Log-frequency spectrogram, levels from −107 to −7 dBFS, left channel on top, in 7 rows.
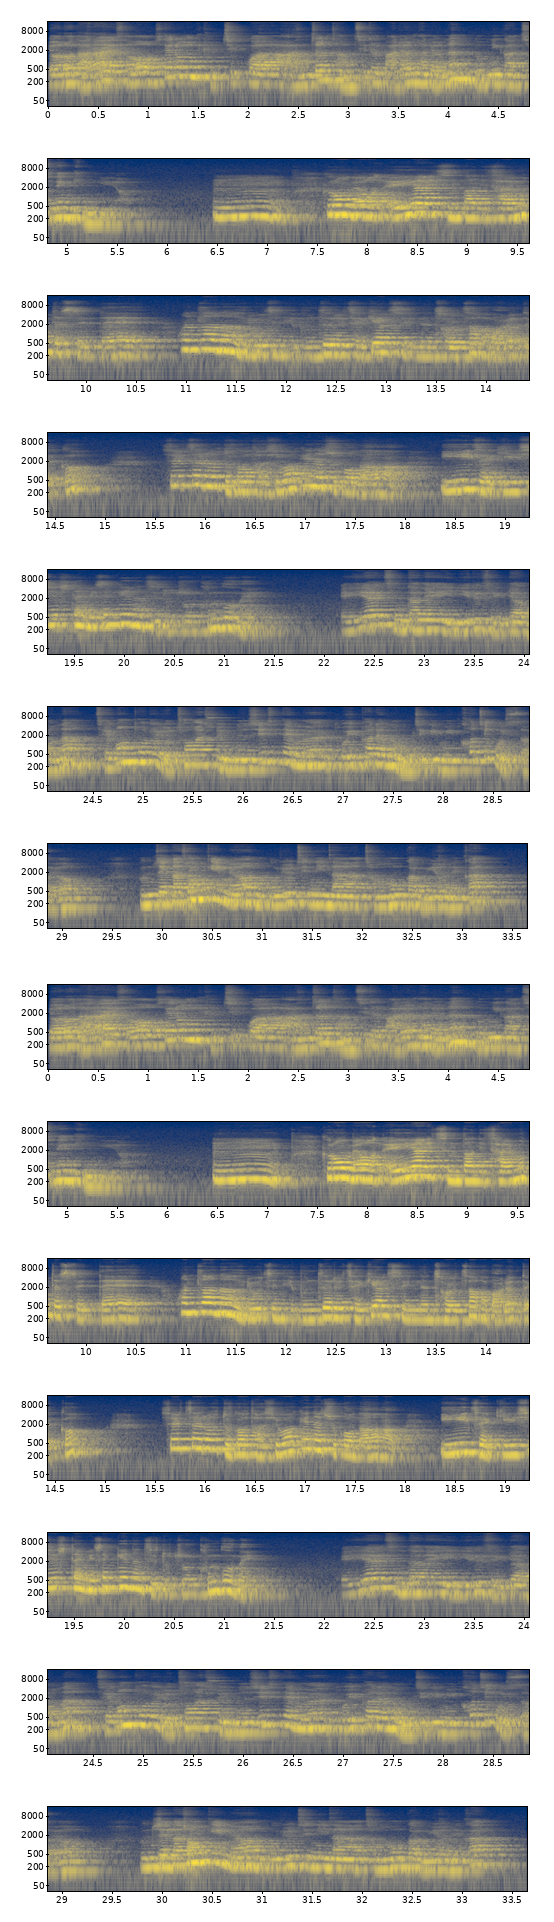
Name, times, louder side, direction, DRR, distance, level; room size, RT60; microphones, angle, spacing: voice 1, 0.0-5.6 22.2-29.1 29.8-33.2, equal, 85° left, -3 dB, 0.7 m, -25 dB
voice 2, 6.5-10.5 10.9-14.7 15.6-17.9 18.4-21.3 30.0-30.5, right 2 dB, 85° right, 4 dB, 0.3 m, -21 dB
3.5 x 2.2 x 2.3 m, 1.1 s
head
